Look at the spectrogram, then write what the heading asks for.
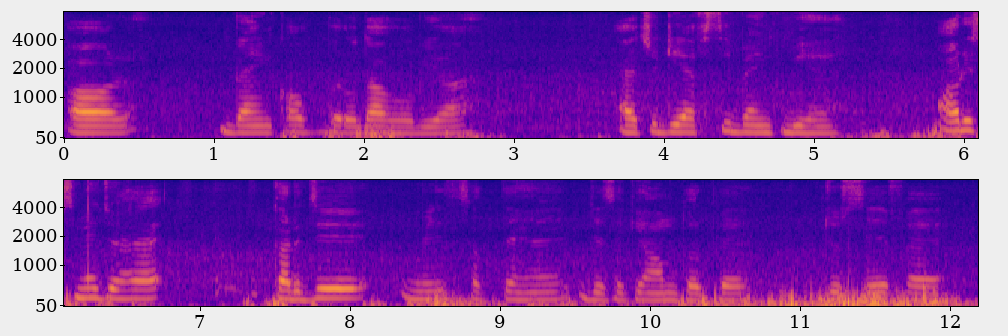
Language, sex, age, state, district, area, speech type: Urdu, male, 18-30, Bihar, Khagaria, rural, spontaneous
